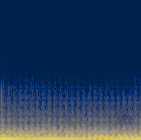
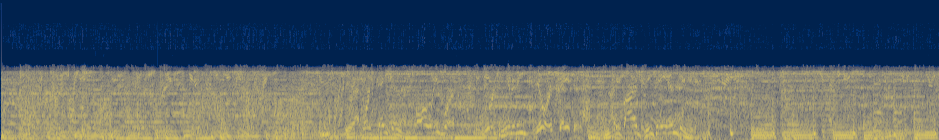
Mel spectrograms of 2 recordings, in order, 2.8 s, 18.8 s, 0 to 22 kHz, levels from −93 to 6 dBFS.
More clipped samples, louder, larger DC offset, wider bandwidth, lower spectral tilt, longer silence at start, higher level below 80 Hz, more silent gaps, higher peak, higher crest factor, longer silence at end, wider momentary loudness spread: neither; about the same, -14 LUFS vs -13 LUFS; neither; second, 0.7 kHz vs 3.3 kHz; first, -17 dB/octave vs -11 dB/octave; about the same, 0 s vs 0 s; first, -8 dBFS vs -20 dBFS; neither; about the same, 0 dBFS vs 0 dBFS; about the same, 8 dB vs 12 dB; about the same, 0 s vs 0 s; about the same, 3 LU vs 2 LU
